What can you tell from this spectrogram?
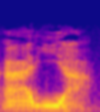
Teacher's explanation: Esse E aqui, na verdade, ele é pronunciado como se fosse um I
